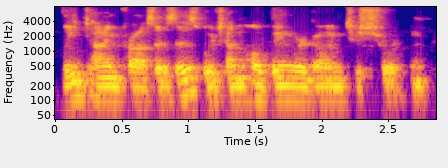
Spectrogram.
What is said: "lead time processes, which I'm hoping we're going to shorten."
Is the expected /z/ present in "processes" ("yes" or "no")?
yes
